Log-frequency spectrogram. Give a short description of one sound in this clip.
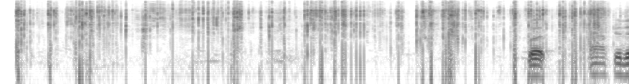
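Playing cards rustle and flick as they are handled up close.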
